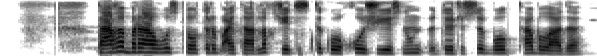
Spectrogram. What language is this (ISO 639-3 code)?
kaz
